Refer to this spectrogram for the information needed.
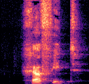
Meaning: graphite
- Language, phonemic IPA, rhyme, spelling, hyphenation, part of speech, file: Dutch, /ɣraːˈfit/, -it, grafiet, gra‧fiet, noun, Nl-grafiet.ogg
